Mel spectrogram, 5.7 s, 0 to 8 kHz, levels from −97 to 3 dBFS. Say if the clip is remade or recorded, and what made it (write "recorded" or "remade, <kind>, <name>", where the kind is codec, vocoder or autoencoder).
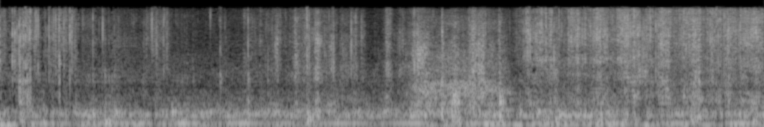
recorded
